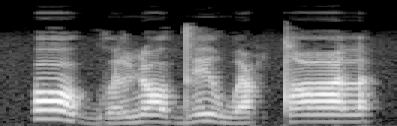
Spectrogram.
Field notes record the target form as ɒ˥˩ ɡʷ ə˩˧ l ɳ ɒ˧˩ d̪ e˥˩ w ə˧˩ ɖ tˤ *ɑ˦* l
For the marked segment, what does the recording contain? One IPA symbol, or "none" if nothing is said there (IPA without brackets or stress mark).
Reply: ɑ˦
